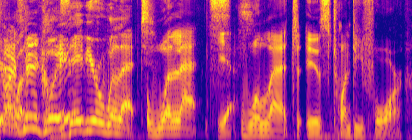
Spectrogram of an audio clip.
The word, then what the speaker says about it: Ouellet: How do you pronounce that? Technically. Xavier Willett.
